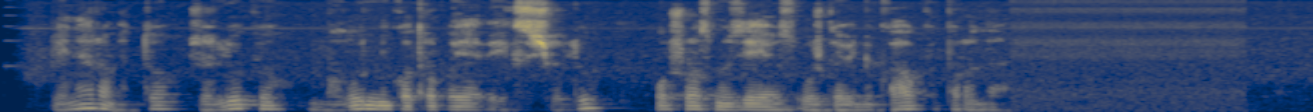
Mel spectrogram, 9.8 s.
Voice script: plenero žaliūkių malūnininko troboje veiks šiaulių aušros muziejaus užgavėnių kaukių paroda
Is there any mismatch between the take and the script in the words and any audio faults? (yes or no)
yes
